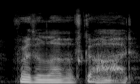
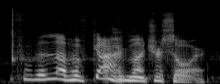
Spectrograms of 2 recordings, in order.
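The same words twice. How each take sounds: First: Cold echo. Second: High, anguished cry for mercy; desperate plea. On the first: Captor answers his victim's last plea, coldly calm. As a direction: repeat it evenly, without any urgency. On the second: Walled-in victim begs Montresor for mercy, desperately. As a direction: beg for your life, voice pitched high. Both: A narrator's reading.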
